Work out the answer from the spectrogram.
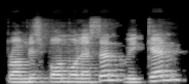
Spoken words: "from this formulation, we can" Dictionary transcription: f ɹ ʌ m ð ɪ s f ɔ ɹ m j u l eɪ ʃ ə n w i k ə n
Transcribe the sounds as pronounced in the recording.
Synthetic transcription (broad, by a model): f ɹ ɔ m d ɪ s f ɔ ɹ m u l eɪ s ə n w i k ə n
